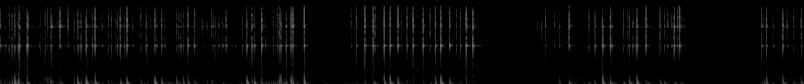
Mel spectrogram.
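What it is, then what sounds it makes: Ceramic jar. A small, hollow, white glossy ceramic jar with a pineapple print is held close and tapped quickly with long acrylic nails. The result is bursts of rapid, crisp, bright clicks with a faint glassy ring near 2.3 kHz, separated by short pauses. There is almost no low end.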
